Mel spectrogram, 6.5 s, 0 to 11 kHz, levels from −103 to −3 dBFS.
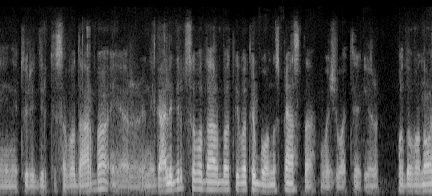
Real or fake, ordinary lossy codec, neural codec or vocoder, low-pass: real; AAC, 48 kbps; none; 9.9 kHz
